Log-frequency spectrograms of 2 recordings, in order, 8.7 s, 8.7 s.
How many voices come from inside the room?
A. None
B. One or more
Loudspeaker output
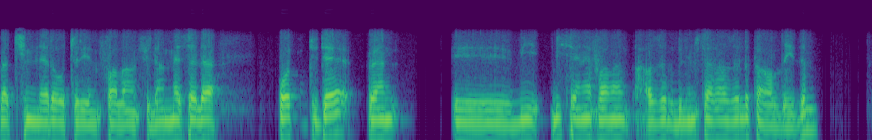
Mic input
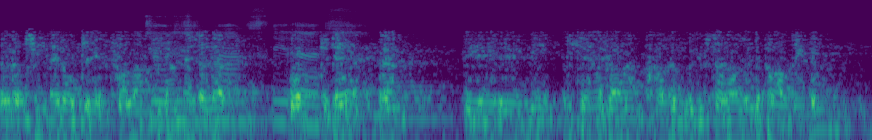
B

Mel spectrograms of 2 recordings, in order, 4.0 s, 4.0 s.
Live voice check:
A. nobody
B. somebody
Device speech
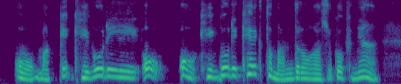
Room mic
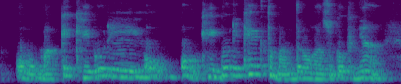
B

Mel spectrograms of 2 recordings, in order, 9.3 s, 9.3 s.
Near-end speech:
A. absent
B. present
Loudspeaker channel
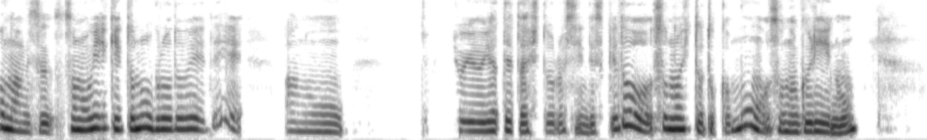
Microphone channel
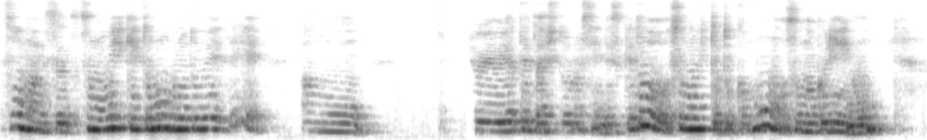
A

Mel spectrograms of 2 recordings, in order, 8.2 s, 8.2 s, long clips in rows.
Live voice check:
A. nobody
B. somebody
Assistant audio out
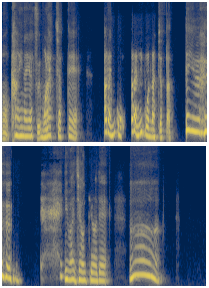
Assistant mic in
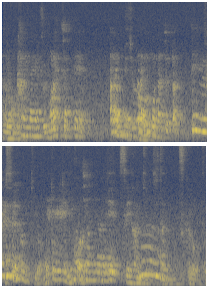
B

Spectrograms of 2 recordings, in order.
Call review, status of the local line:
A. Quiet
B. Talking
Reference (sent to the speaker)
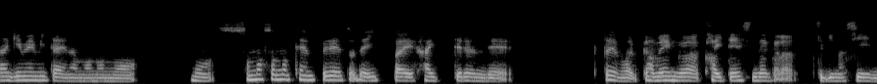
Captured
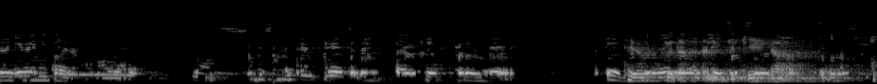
B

